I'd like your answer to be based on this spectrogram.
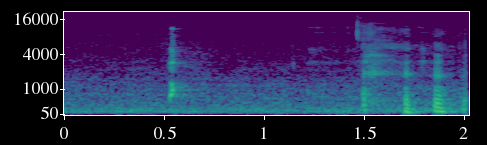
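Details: Newborn baby with hiccups, described as congested in the mornings: several brief, sharp, quiet catches of breath in a quiet room, a few close together near the end.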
